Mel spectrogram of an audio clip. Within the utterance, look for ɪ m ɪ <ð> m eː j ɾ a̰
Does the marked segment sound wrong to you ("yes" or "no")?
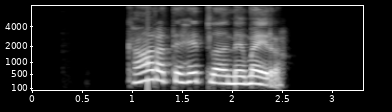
yes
